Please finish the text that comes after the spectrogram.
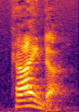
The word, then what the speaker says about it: kinda: not the same as kind of we don't pronounce the elf not kind of kinda and it means a little bit I'm a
